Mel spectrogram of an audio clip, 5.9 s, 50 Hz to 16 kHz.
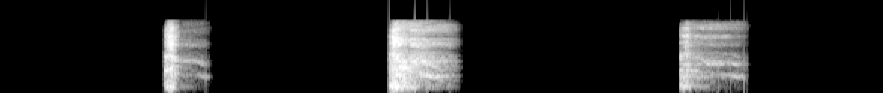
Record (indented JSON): {
  "three_cough_length": "5.9 s",
  "three_cough_amplitude": 29345,
  "three_cough_signal_mean_std_ratio": 0.22,
  "survey_phase": "beta (2021-08-13 to 2022-03-07)",
  "age": "45-64",
  "gender": "Female",
  "wearing_mask": "No",
  "symptom_none": true,
  "smoker_status": "Never smoked",
  "respiratory_condition_asthma": false,
  "respiratory_condition_other": false,
  "recruitment_source": "REACT",
  "submission_delay": "2 days",
  "covid_test_result": "Negative",
  "covid_test_method": "RT-qPCR"
}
